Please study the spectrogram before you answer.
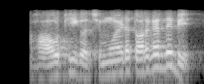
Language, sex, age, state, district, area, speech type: Odia, male, 18-30, Odisha, Nabarangpur, urban, conversation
